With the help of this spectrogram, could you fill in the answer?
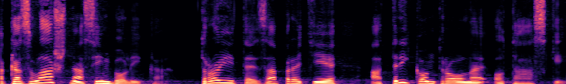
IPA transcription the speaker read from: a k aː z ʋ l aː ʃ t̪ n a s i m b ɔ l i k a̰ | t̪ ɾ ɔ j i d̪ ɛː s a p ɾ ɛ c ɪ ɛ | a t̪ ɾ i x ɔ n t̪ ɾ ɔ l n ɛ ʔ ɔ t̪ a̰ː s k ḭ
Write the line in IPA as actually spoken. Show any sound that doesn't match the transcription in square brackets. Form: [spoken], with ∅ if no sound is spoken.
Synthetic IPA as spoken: a k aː z ʋ l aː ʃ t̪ n a s i m b ɔ l i k a̰ | t̪ ɾ ɔ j i [t̪] ɛː [z] a p ɾ ɛ c ɪ ɛ | a t̪ ɾ i [k] ɔ n t̪ ɾ ɔ l n ɛ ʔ ɔ t̪ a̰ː s k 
